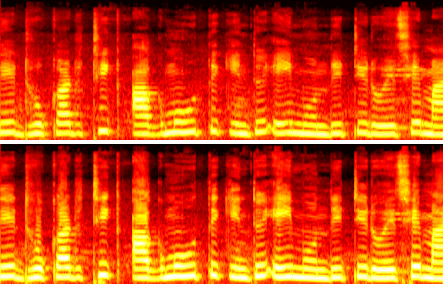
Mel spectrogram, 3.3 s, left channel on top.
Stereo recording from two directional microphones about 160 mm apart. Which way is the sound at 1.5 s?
40° right (ahead or behind).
